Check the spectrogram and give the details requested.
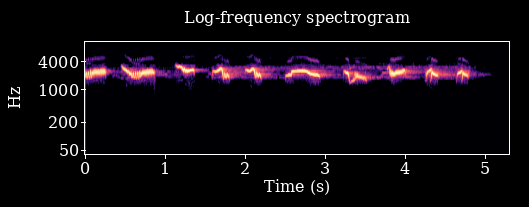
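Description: A pale-breasted thrush sings a run of about ten short, clear whistled phrases, each slurred differently, delivered almost back to back against a quiet background.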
